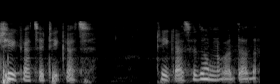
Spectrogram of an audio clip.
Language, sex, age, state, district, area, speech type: Bengali, female, 18-30, West Bengal, Kolkata, urban, spontaneous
